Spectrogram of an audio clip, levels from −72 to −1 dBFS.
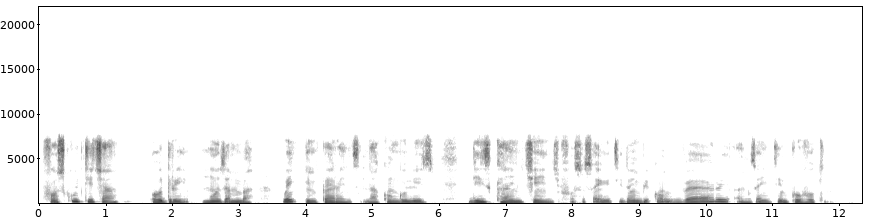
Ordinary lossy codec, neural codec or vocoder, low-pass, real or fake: Opus, 24 kbps; vocoder, 22.05 kHz, 80 mel bands, Vocos; 7.2 kHz; fake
